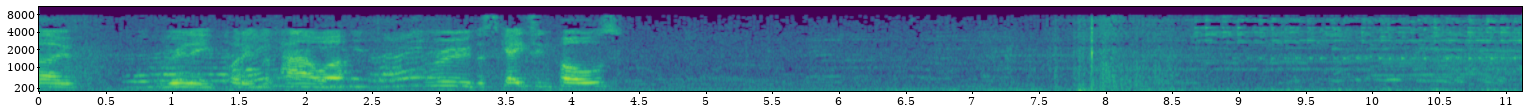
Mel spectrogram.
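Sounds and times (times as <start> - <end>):
speech: 0.0 - 4.5
cowbells clanging from a crowd of spectators: 8.3 - 11.1.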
